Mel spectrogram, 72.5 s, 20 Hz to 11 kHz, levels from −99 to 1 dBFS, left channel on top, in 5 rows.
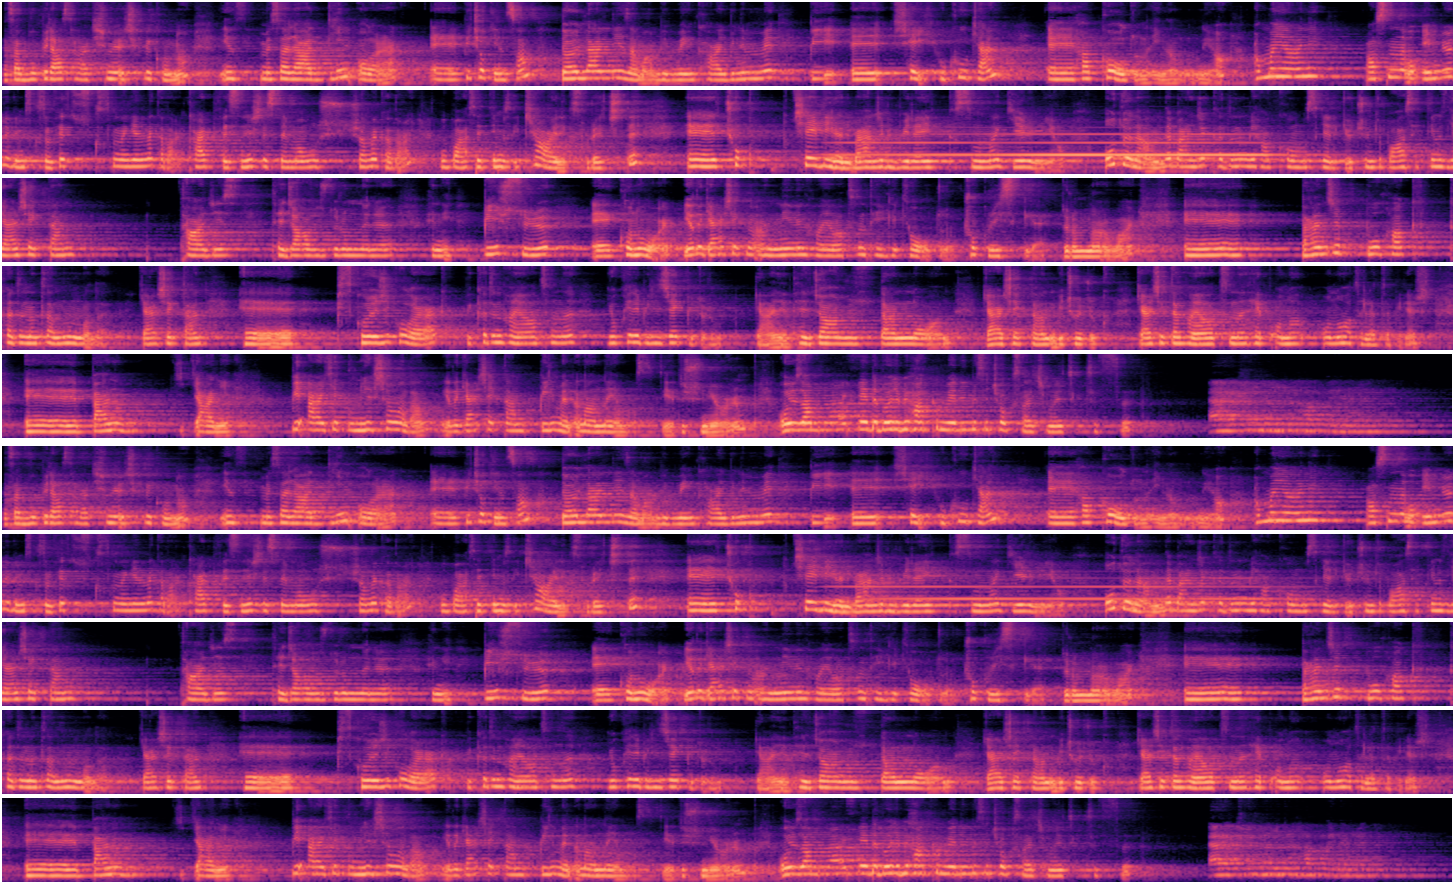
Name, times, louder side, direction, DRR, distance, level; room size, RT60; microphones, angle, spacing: voice 1, 0.0-4.0 4.3-5.3 5.6-10.0 10.4-13.2 13.6-21.9 22.4-25.2 25.5-29.8 30.8-31.3 31.7-33.0 33.3-33.6 33.8-34.6 34.9-41.5 42.0-43.2 43.5-44.6 44.9-46.5 46.9-47.9 48.2-49.3 49.6-50.7 51.1-59.4 59.8-60.4 60.9-69.4, left 1 dB, 20° left, 6 dB, 0.6 m, -21 dB
Wind instrument woodwind instrument, 22.6-27.2, left 9 dB, 75° left, 1.4 m, -27 dB
voice 2, 66.0-67.1 67.4-67.6 70.1-71.7, right 1 dB, 45° right, -2 dB, 7.7 m, -31 dB
29.5 x 23.5 x 7.0 m, 2.3 s
head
